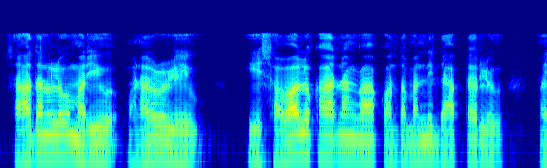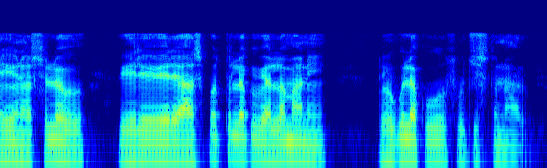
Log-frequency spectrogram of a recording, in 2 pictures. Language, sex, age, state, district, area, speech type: Telugu, male, 30-45, Andhra Pradesh, East Godavari, rural, spontaneous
